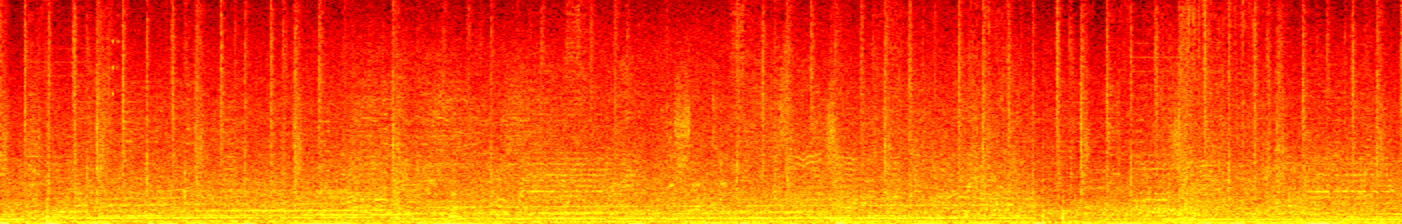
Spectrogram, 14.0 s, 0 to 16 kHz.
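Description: A Ferrari J50 driving in Forza Horizon 5, its engine holding a steady droning tone with shifting pitch and light road noise, continuous throughout.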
